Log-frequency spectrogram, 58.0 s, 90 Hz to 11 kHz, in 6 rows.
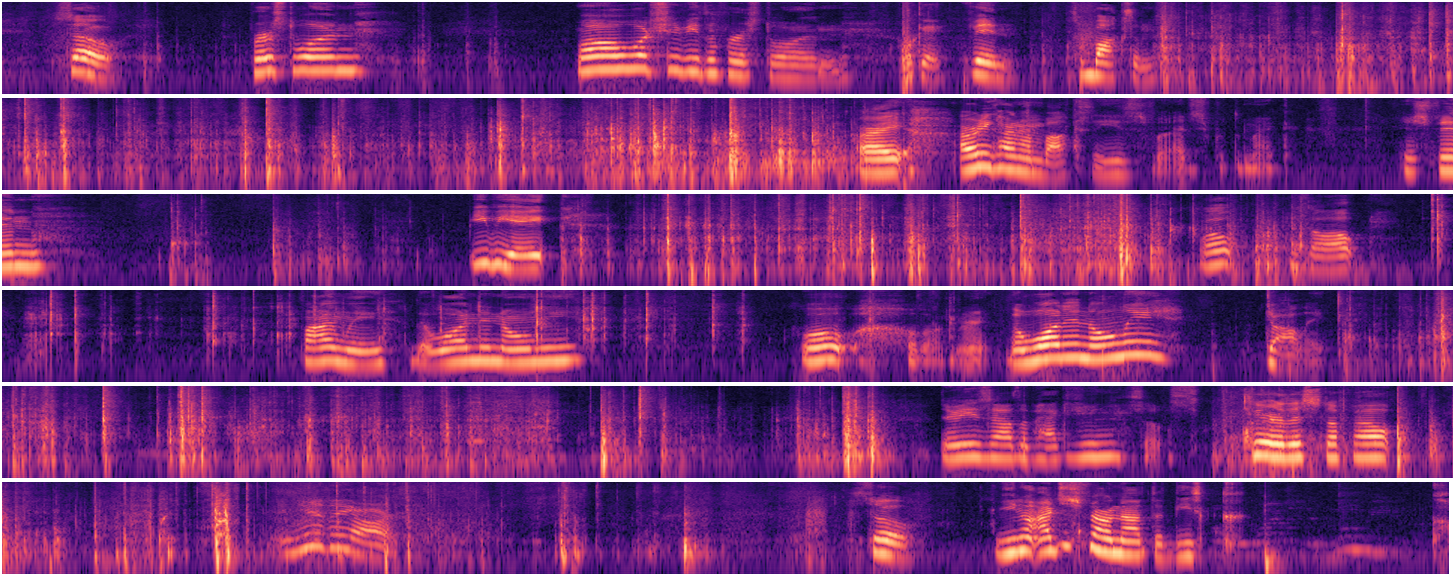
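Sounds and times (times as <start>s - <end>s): handling taps and rustles: 6.9s - 15.6s, 23.1s - 28.3s, 46.7s - 54.1s
plastic packaging crinkling: 7.0s - 15.6s, 23.1s - 28.2s, 37.9s - 44.6s, 46.8s - 52.7s.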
